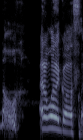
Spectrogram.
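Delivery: high, whiny put-on cat voice. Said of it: "She's like".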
